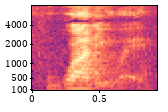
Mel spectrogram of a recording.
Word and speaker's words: Nwadiwe: Nwadiwe. The end is silent.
